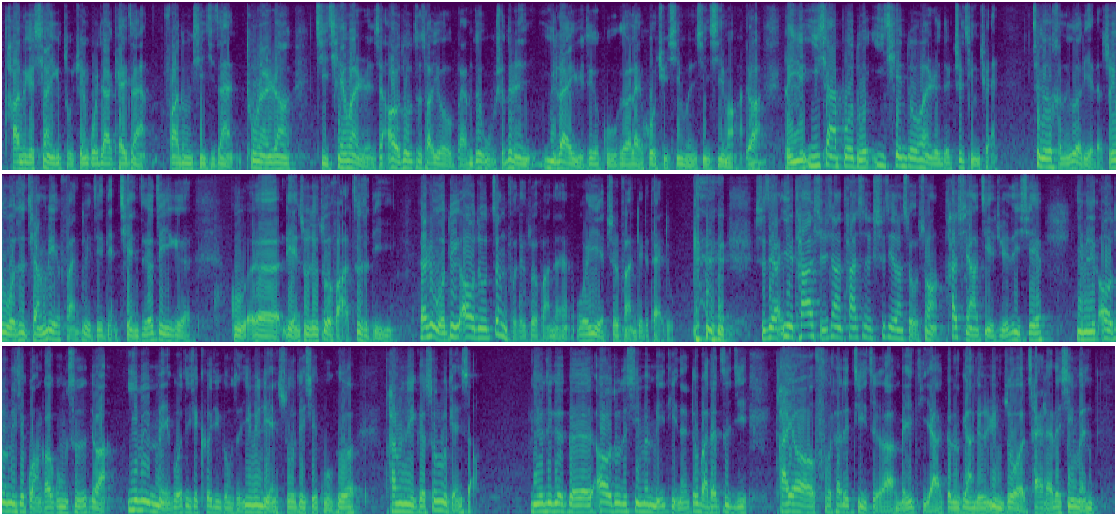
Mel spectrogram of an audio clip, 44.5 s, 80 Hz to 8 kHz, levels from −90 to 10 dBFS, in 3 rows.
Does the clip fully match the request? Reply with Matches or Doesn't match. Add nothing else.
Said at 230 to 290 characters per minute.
Doesn't match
